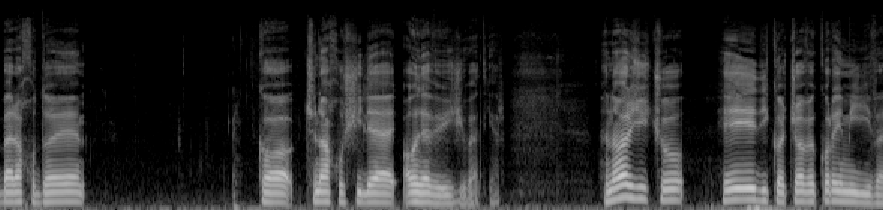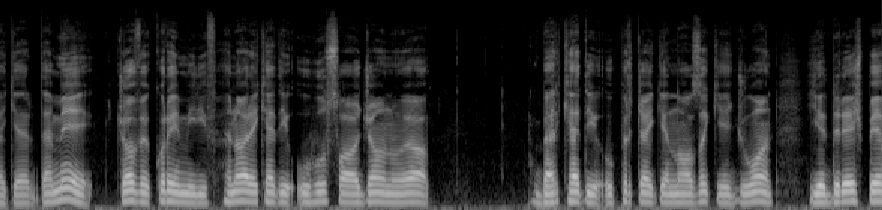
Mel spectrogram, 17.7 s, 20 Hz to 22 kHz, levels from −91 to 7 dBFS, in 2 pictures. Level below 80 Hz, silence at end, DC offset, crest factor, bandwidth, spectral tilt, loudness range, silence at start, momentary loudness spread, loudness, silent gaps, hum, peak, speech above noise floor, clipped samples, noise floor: -48 dBFS; 0 s; under 0.1%; 18 dB; 15.5 kHz; -6 dB/octave; 3 LU; 0 s; 10 LU; -25 LUFS; none; none; -6 dBFS; 31 dB; under 0.1%; -55 dBFS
